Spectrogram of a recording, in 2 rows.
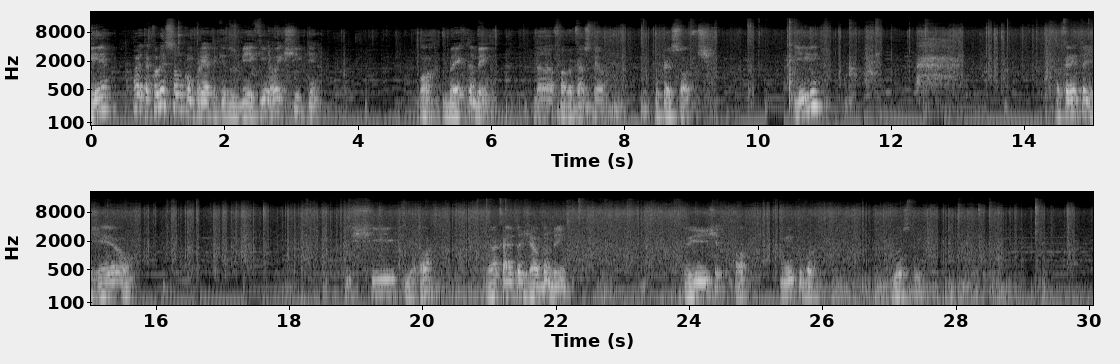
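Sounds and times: rain falling on roof: 0:00.0 - 0:30.0.

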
